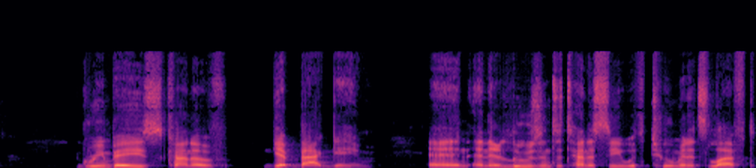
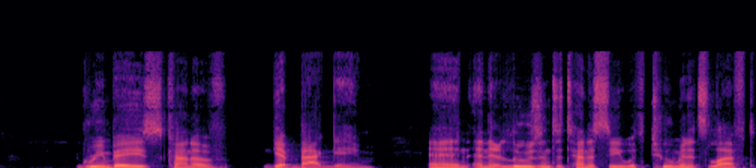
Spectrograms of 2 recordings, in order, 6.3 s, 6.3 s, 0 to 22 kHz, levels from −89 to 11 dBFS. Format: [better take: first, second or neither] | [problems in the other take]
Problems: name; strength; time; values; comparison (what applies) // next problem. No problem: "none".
second | thin; very; fading below 400 Hz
